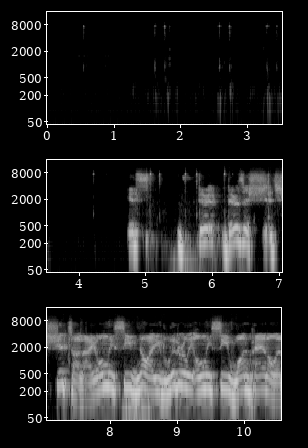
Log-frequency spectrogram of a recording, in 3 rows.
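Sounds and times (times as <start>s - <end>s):
faint computer mouse clicks: 0.4s - 0.7s, 1.6s - 3.6s
speech: 4.7s - 10.5s.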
